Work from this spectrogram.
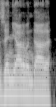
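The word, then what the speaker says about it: Zenyatta Mondatta: Let's talk about Zenyatta Mandata from 1980. We always wondered if we were saying it correctly when I was Oh, you're saying that one correctly, but first two are always mispronounced.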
